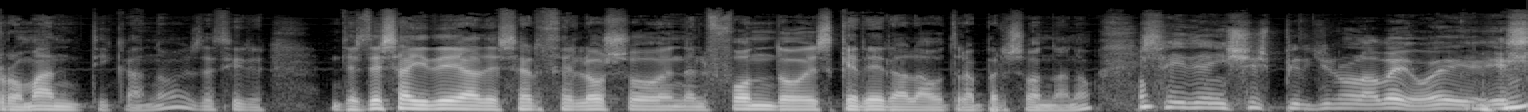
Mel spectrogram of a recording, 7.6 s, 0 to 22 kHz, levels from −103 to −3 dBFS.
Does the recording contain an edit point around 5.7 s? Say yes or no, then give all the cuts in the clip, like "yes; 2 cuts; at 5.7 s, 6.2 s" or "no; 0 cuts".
yes; 1 cut; at 5.7 s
